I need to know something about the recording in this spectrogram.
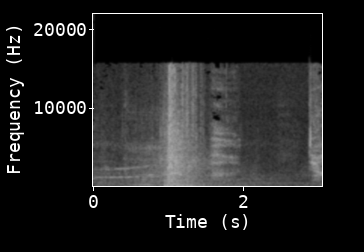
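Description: A heavy wooden door slams shut with a loud bang.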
